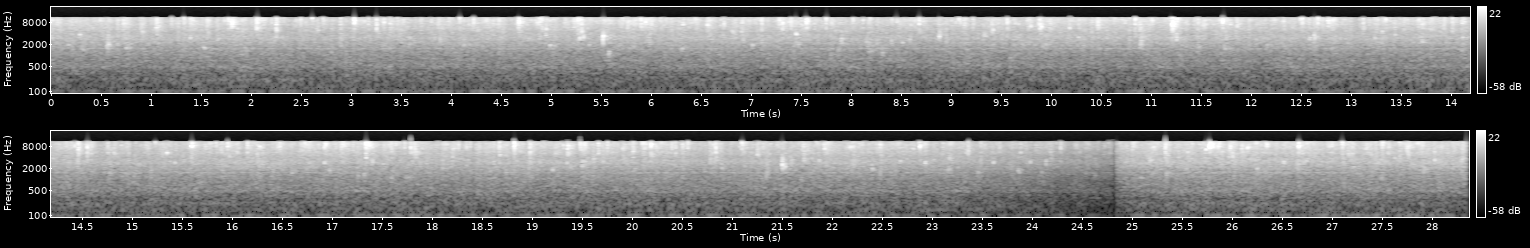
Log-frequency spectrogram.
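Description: Steady rain falling on leaves and wet stone steps, with many close individual drops ticking through the hiss. The level dips briefly near the end and then comes back at once.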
